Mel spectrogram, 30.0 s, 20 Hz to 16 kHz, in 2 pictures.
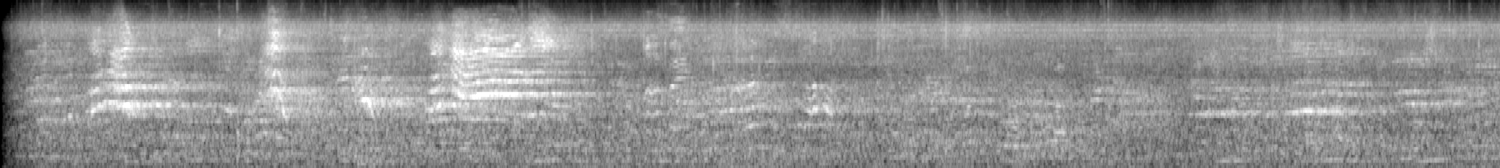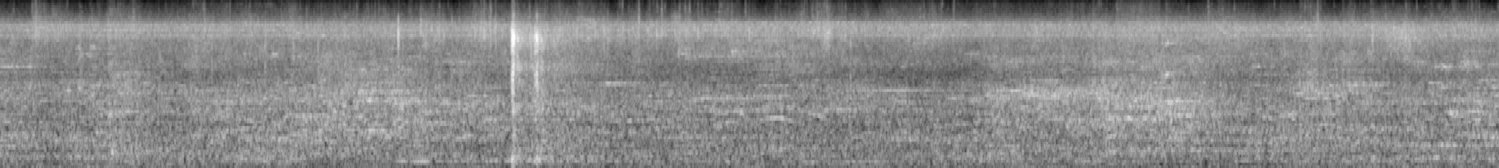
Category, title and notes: Soundscapes > Other
250803 104406 PH Reverberant church at Saint Padre Pio sanctuary
Reverberant atmosphere in a circular church at Saint Padre Pio Sanctuary (binaural, please use headset for 3D effects). So, one can hear lots of pilgrims and visitors (adults and kids) inside and outside this very reverberant church, as well as birds and cicadas in the trees around. At about #3:07, distant loudspeakers begin to broadcast some prayers, as a Holy Mass is starting in an other place of the sanctuary. Recorded in August 2025 with a Zoom H5studio and Ohrwurm 3D binaural microphones. Fade in/out and high pass filter at 60Hz -6dB/oct applied in Audacity. (If you want to use this sound as a mono audio file, you may have to delete one channel to avoid phase issues).
adults, ambience, atmosphere, binaural, birds, children, church, cicadas, circular, crowd, echo, field-recording, holy, hubbub, kids, men, open, people, Philippines, pilgrims, prayer, reverberant, round, Saint-Padre-Pio, sanctuary, Santo-tomas, soundscape, voices, walla, women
